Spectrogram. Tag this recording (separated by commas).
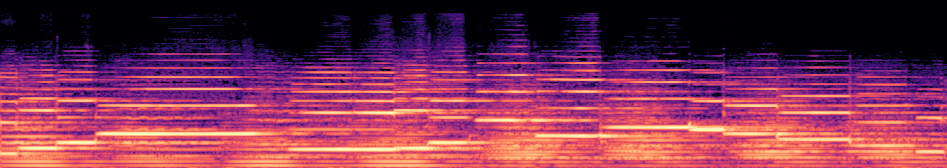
woodwind instrument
